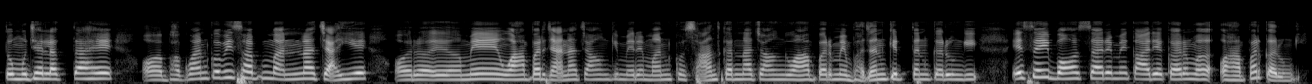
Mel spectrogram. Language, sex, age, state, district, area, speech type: Hindi, female, 60+, Rajasthan, Jodhpur, rural, spontaneous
